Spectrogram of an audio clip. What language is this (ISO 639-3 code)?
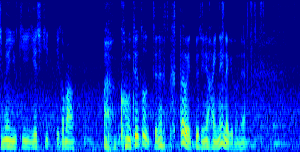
jpn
